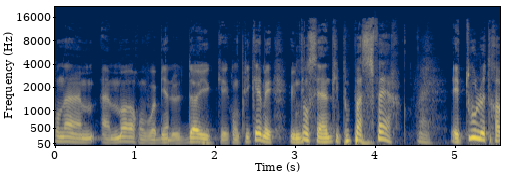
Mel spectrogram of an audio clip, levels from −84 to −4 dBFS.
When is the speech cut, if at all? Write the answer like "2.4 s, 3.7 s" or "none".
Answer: 1.4 s, 2.0 s, 3.1 s, 3.4 s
